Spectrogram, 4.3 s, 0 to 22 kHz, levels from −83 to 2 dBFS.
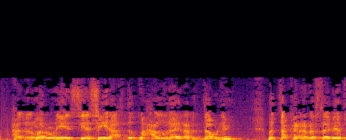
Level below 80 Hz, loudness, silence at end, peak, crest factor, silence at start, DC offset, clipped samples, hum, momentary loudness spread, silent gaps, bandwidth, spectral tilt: -52 dBFS; -13 LUFS; 0 s; 0 dBFS; 14 dB; 0 s; under 0.1%; under 0.1%; none; 6 LU; none; 10 kHz; -4.5 dB/octave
